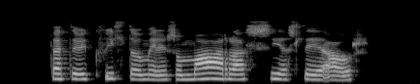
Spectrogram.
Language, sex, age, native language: Icelandic, male, 12, Icelandic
